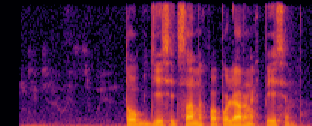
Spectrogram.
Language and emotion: Russian, neutral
